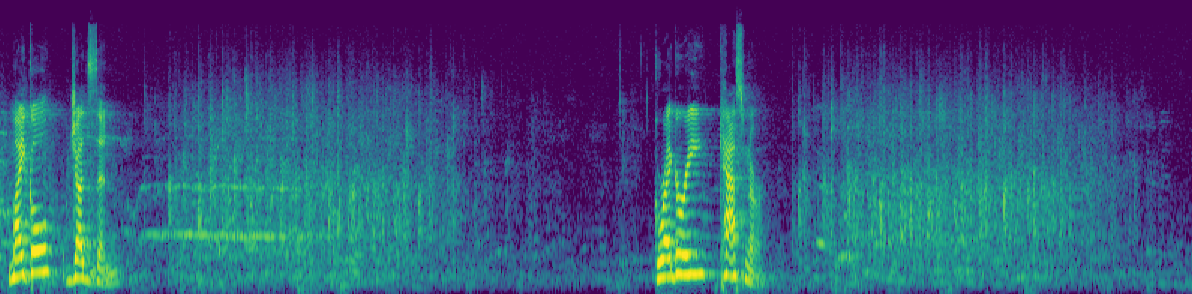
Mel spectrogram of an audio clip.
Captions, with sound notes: Michael Judson. [ Applause ] Gregory Kastner. [ Applause ]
